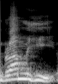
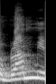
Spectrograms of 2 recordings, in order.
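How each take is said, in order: First: ব্রাহ্মী said bram-hi, h clearly sounded; correct pronunciation. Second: ব্রাহ্মী said bram-mi with doubled m; wrong pronunciation. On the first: Teacher telling students what to say, ব্রাহ্মী pronounced bram-hi. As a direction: put an h after the m in ব্রাহ্মী. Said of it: "এটা বলবেন ব্রাহ্মী". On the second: Teacher contrasting wrong with right, ব্রাহ্মী mispronounced as bram-mi. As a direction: leave the h out of ব্রাহ্মী. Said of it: "তো ব্রাহ্মী না". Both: Shown as a demonstration.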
